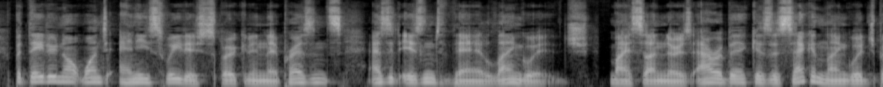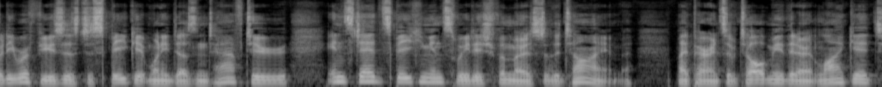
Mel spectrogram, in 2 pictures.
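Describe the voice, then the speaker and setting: Low-voiced man reading posts aloud. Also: fairly quick, darkish tone. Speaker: narrator reading online posts.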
